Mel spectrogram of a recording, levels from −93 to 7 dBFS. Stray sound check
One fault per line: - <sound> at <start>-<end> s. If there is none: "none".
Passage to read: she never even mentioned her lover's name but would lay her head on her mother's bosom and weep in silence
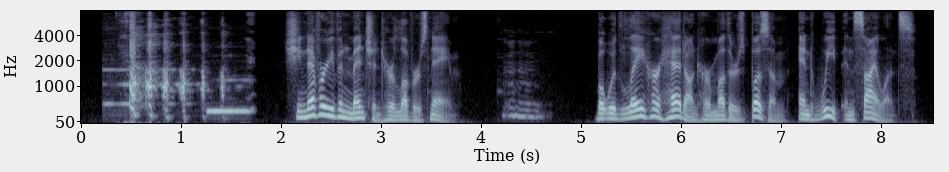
- laugh at 0.2-1.8 s
- laugh at 4.2-4.7 s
